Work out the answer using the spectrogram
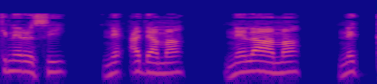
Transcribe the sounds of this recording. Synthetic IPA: ineɾosi | nɛʔadama | nɛlaːma | nɛk

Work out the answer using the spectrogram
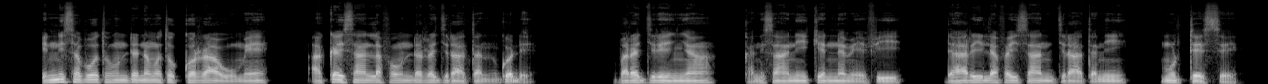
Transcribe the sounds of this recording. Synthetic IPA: ʔɪnːɪsɐbo̞ːt̪ɐhʊnd̪ɐnɐmɐt̪ɔkːɔrːaːuːmeː | ʔɐ̰kːɐɪsaːnlɐfɐhʊnd̪ɐrːɐd͡ʒɪɾaːt̪ɐŋɡɔᶑɛ | bɐɾɐd͡ʒɪɾe̞ːɲːaː | kɐ̰nɪsaːniːkɛnːɐme̞ːfɪ | d̪aːɾiːlɐfɐɪsaːnd͡ʒɪɾaːt̪ɐniː | mʊɾt̪e̞ːsːḛ

